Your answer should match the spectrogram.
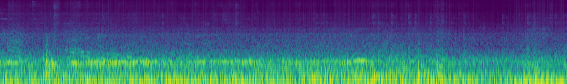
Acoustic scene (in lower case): bus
